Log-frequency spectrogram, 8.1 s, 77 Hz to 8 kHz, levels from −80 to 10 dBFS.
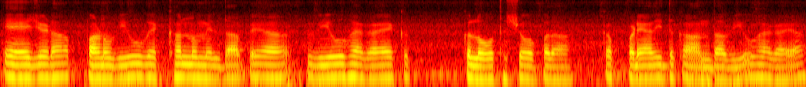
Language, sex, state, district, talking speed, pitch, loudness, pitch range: Punjabi, male, Punjab, Kapurthala, 165 wpm, 125 Hz, -19 LUFS, 120-130 Hz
